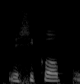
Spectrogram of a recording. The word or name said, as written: viesikop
